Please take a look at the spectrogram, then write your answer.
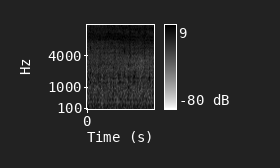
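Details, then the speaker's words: Ford 289 V8 in a Galaxie with rebuilt Autolite 2100 carburetor: lumpy idle firing on all eight with rapid, even puffing tick on each pulse over the rumble; air chuffing out of a busted exhaust manifold. "now we do have a busted manifold on this side so you may hear some chuffing it's hitting on all eight yeah it's pushing a lot of air out around that manifold"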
